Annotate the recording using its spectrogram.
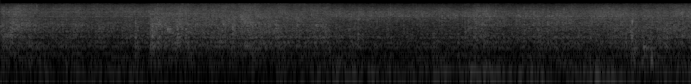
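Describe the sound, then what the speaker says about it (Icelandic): Lamb searing hard in very hot olive oil and butter, a steady, loud, close sizzle and fry with faint stirring scrapes throughout and no talking. "Steikja það mjög hratt og örugglega"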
